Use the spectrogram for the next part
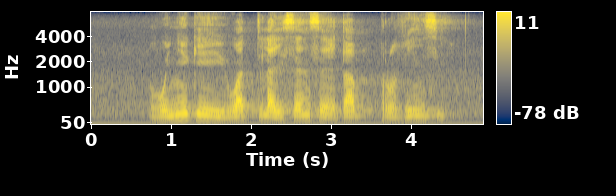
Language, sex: Tsonga, male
